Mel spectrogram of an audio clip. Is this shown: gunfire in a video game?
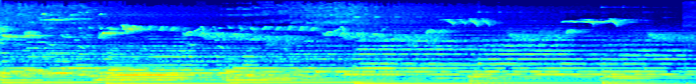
no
